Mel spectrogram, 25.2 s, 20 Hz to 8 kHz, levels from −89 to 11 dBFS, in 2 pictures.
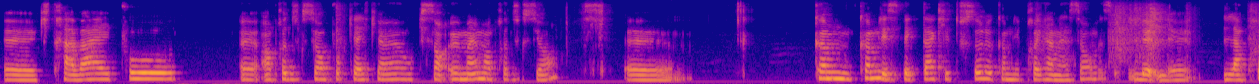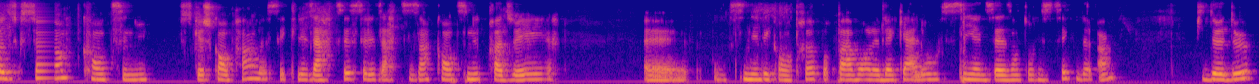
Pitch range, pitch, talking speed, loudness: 175-200 Hz, 190 Hz, 170 wpm, -22 LUFS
